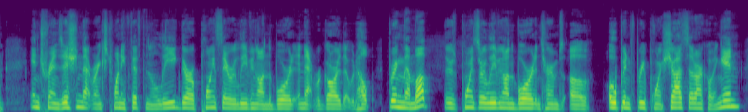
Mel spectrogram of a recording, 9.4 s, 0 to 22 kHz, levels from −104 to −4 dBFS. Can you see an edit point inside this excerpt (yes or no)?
yes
